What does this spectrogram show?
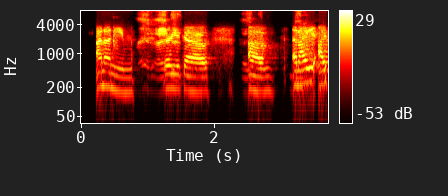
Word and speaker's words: Anonyme: Is that how do you pronounce that? Anonyme. Anonyme.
